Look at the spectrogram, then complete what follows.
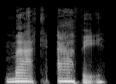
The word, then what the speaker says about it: McAfee: mc is a prefect it's pronounced separately so the c is not added to the second syllable that means mcathy is pronounced mac affy a few moments later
